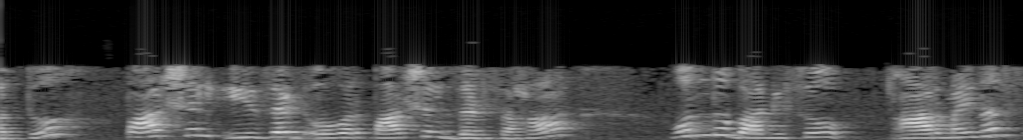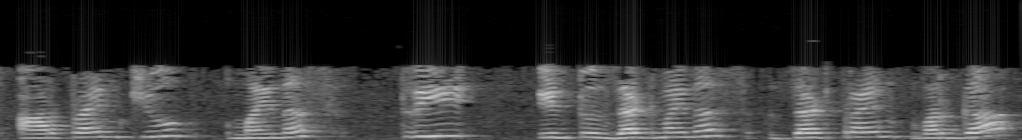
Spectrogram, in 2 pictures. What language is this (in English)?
Kannada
